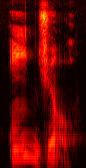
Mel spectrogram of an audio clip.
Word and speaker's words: angel: And then we have, with E-L, angel.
